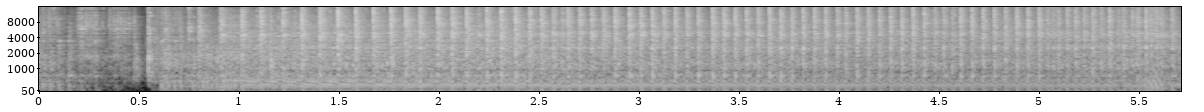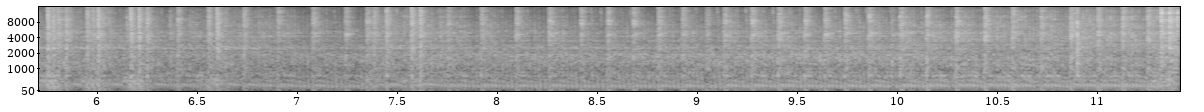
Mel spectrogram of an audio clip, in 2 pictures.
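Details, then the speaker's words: 1984 Dolmar 100 chainsaw after throttle repair, sitting two months, started on choke by pull cord. Sharp pull, then a raspy high two-stroke buzz like a little dirt bike that wavers slightly as it warms; running healthy. "this one sounds like a little dirt bike when this one goes"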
